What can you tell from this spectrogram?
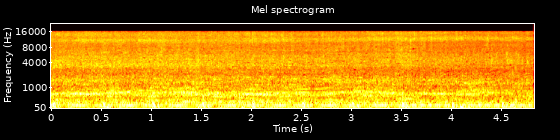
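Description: Raw ribeye steak sizzling on a gas-fired Korean barbecue grill plate, a steady hiss with a low hum underneath.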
